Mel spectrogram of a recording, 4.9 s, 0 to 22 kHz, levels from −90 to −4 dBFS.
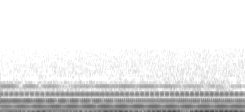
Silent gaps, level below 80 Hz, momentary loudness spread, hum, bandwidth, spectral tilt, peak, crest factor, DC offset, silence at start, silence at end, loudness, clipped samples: none; -54 dBFS; 1 LU; none; 4 kHz; -9.5 dB/octave; -26 dBFS; 12 dB; under 0.1%; 0 s; 0 s; -46 LUFS; under 0.1%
